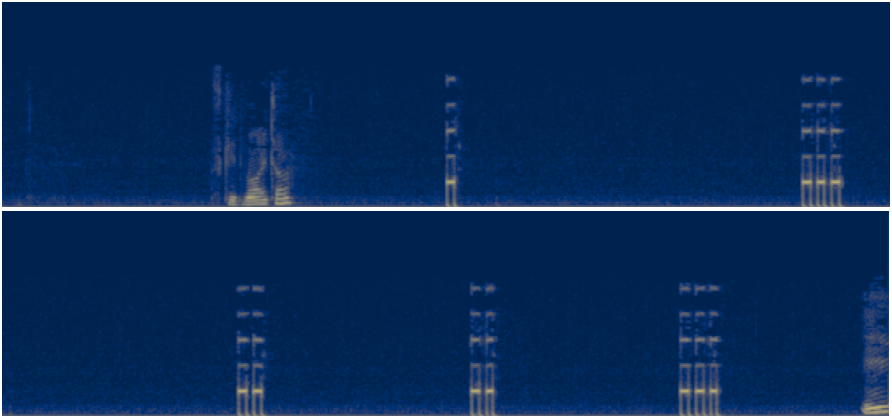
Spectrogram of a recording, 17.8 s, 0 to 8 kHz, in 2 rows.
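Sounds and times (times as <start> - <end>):
faint hum: 0.0 - 17.7
speech: 2.2 - 3.0, 17.5 - 17.7
high Morse code beeps: 8.0 - 8.4, 11.2 - 11.6, 13.6 - 13.9, 15.7 - 16.1.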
